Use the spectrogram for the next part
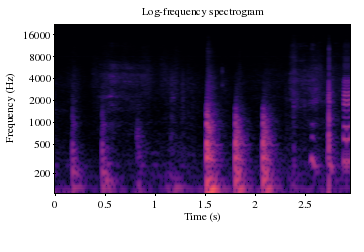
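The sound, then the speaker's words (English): Dry knocking on a hard surface mimicking a door knock: a few soft taps, then three louder, evenly spaced raps and a final quick knock, with no talking. “That's the bad knocking noise. Someone do a better one.”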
